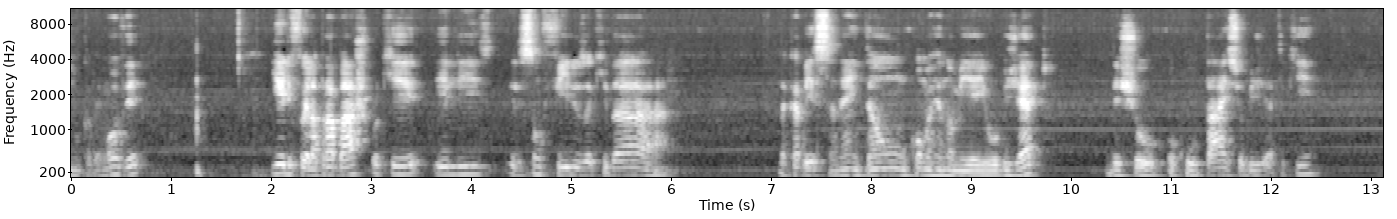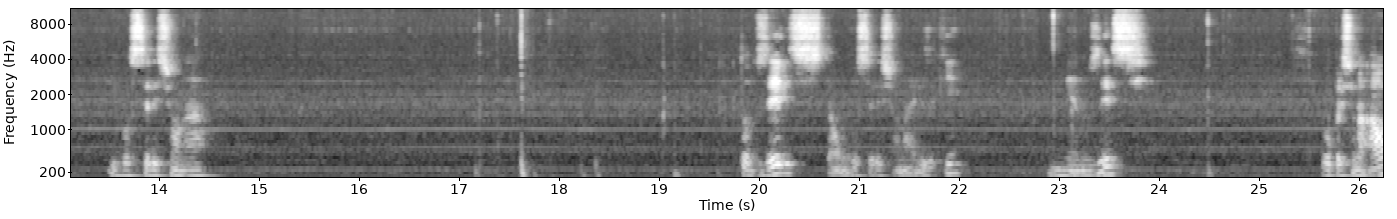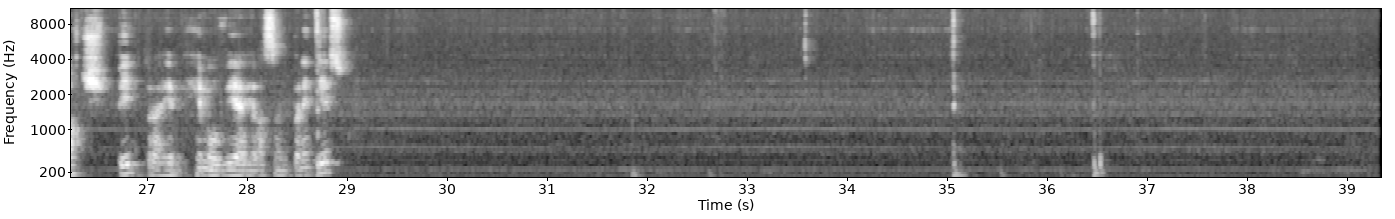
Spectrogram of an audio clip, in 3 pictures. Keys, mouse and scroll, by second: 1.4-2.0 shift+middle drag, 5.0-7.5 drag, 7.2 Escape, 8.3 click, 9.3 x, 11.1 h, 13.1-14.2 drag, 14.8 click, 14.8 \, 15.9 click, 16.5-17.2 drag, 17.6 h, 18.3 F1, 19.5 ctrl+z, 20.6-22.0 drag, 23.6-24.3 ctrl+drag, 26.9 alt+p, 27.9 Down, 28.4 Up, 28.7 Return, 30.2-31.0 drag, 35.0 alt+p, 36.1 Down, 36.5 Return, 37.8 click.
